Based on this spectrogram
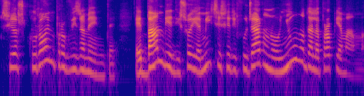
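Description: A woman speaks at a moderate pace with a fairly high pitch, a fairly bright tone, and lively intonation.

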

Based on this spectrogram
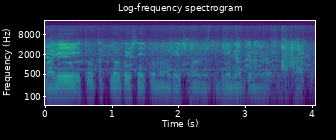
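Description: Over noticeable background noise, a man speaks fairly slowly at a fairly low pitch with monotone, flat intonation. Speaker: coin collector vlogger. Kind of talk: casual vlog talk. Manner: hesitant, many fillers. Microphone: cheap cellphone.

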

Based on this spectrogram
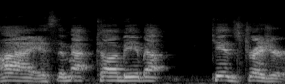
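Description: In a put-on character voice, a man bellows and growls at a high pitch and a moderate pace. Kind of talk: read-aloud storytime voice. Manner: growling, roaring, menacing.

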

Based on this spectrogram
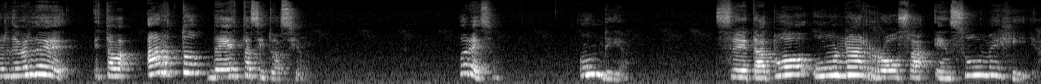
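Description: With audible room echo, a woman at an extremely high pitch speaks at a very slow pace with lively intonation and long, frequent pauses. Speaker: oral storyteller. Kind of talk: children's story reading.

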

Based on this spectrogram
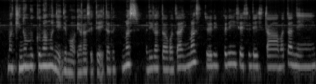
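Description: A woman's high-pitched voice, gentle in tone and dark and mellow, with big swings in loudness, ordinary pitch variation, and hardly any pauses. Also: fairly quick pace. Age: 40s. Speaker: YouTuber, housewife; YouTuber. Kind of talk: casual vlog narration. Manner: hesitant, many fillers; polite, gentle. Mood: relaxed, soft night talk. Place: home room. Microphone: phone near.

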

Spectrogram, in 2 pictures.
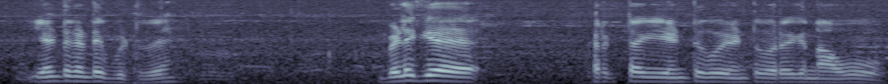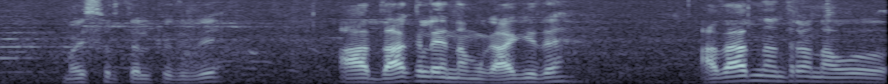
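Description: Against noticeable background noise, a man with a fairly high voice speaks with fairly even intonation. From Kolar district, Karnataka. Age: 60s. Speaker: physical education teacher and athletics coach. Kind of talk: press interview.

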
